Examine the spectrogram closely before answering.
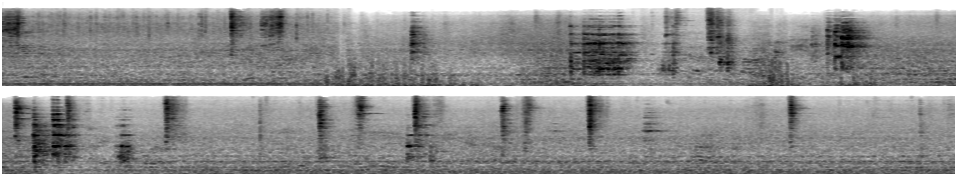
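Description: A metal spatula scrapes and clicks against a hot griddle.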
